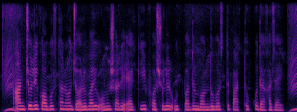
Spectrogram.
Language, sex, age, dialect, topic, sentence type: Bengali, female, 18-24, Northern/Varendri, agriculture, statement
